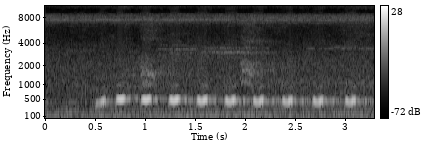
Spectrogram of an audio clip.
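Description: Greater coucal giving a deep, hollow series of about eleven even hoots, roughly three or four per second, holding a steady low pitch.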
